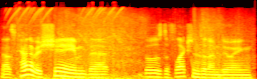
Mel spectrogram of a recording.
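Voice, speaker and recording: A man hosting a gameplay video thinks aloud as he plays, giving casual commentary in a mid-range, lively voice at a slightly slow pace. Game music sits behind him amid a noisy background.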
